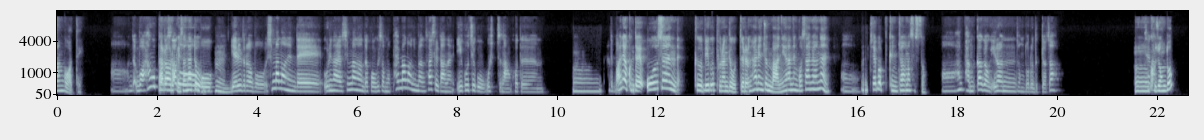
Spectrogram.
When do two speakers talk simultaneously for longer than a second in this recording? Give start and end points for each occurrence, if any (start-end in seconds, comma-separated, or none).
2.0-3.5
